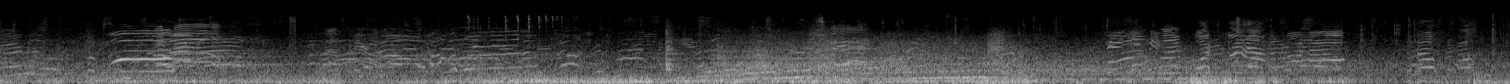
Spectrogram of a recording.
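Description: Young women shout and call out across an open field at a distance.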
